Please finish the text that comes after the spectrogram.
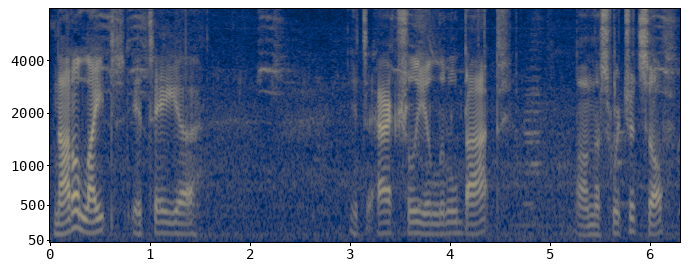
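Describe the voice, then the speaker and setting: A man's voice: mid-range voice, steady tone, unhurried. Casual man reviewing gear, noisy outdoor recording. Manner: informal, explanatory. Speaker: product reviewer. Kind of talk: casual hands-on gadget review. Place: outdoors on a back deck. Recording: outdoor background noise.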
